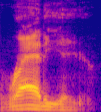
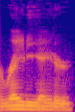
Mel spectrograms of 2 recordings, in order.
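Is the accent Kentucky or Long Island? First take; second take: Long Island; Kentucky. First: It is said with a Long Island accent. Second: It is said with a Kentucky accent.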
